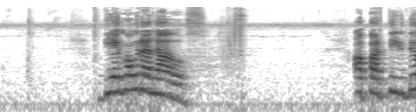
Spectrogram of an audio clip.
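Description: A young woman speaks sharply and close by.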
